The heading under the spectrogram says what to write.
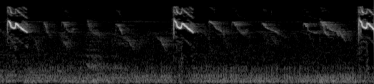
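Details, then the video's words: Oriental white-eye in ngalas pattern, a lure to get captive birds singing: three loud, very high whistled notes, each swooping downward with a slight wobble, spaced roughly every 1.7 seconds, with faint softer chirps between. "Pleci Ngalas 12345 AMPUH memancing Pleci bahan omyokan Cepat buka paruh"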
